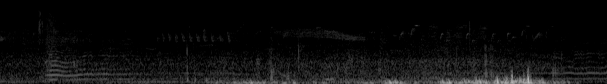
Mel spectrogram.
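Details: Honey bees collecting pollen and nectar in a yard on the first warm spring day, above 12°C, buzz low and droning, swelling louder as they pass close by.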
